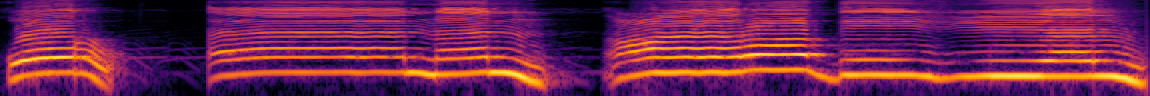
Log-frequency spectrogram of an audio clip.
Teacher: قر رو موٹا, قاف موٹا, کھڑی زبر ہے کلف کے برابر, قرآن نہیں کرنا. قرآنا نن نہیں کرنا کیونکہ آگے عین ہے تو ہم اظہار کریں گے, نن کریں گے.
